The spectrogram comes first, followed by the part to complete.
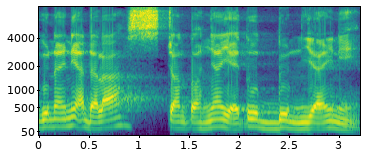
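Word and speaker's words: دنيا: Nun mati bertemu dengan ya dalam satu kata. Maka dia disebut dengan idhar wajib atau idhar mutlak. Membacanya harus jelas. Fid dunya, jelas di dalam membaca nunnya. Fid dunya, dan tidak didengungkan.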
